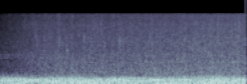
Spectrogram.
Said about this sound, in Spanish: Justo en ese momento se soltó la tormenta.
